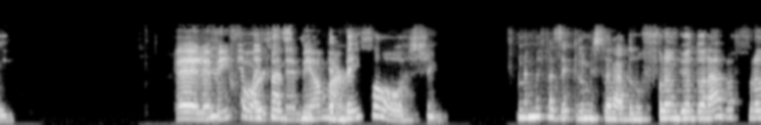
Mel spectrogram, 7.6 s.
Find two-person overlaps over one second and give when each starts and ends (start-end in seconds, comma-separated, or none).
2.0-3.6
